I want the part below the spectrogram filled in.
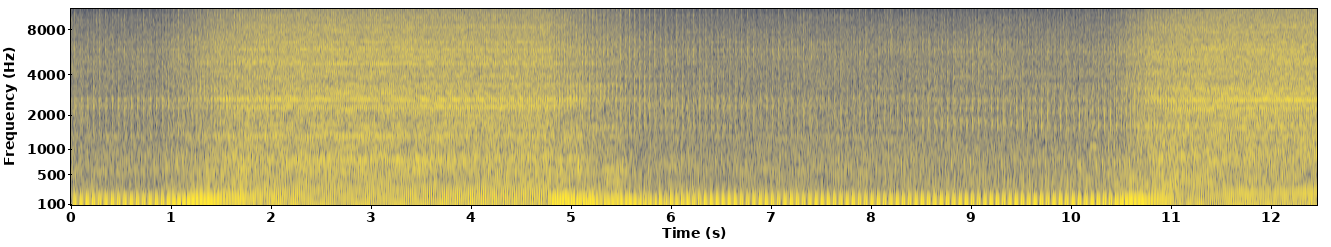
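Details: Kawasaki GPZ 500S engine revs up, drops back to an even idle, then revs again, with a regular beat underneath; an abnormal engine noise, but no distinct fault sound stands out.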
